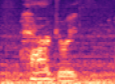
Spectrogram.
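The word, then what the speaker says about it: Hardrict: Tia Mowry Hardrick, how do you say her last name?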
